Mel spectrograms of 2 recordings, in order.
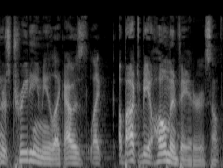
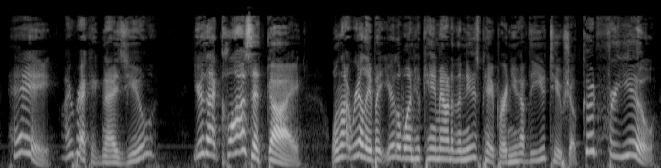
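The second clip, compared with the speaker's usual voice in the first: much higher, bubbly, thrilled; squealing higher with delight; excited recognition; 10 semitones higher, 3 dB louder than usual. Retold or imitated. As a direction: gush like you just spotted a celebrity. Passenger recognizes the driver.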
